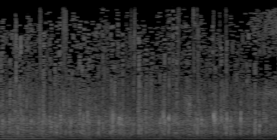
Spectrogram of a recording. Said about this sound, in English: You can clap if you want.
